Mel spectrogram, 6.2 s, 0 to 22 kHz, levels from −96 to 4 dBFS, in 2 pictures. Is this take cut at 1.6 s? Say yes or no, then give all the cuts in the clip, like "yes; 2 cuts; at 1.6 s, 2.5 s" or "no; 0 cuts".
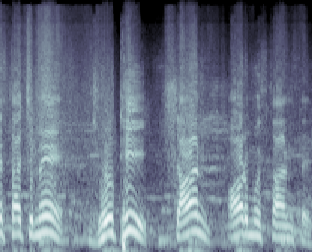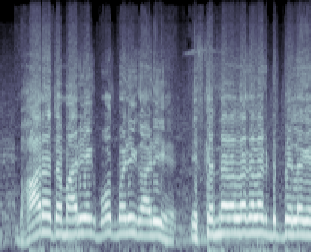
no; 2 cuts; at 3.2 s, 5.0 s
